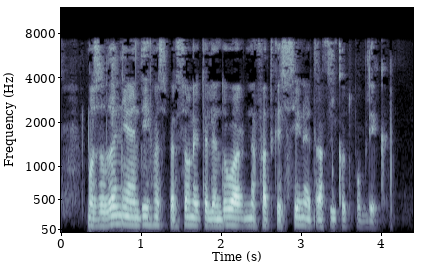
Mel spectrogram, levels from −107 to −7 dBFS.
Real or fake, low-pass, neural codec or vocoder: real; 7.2 kHz; none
